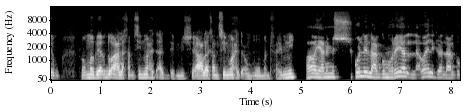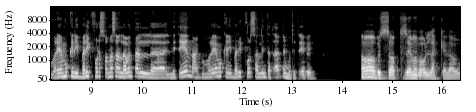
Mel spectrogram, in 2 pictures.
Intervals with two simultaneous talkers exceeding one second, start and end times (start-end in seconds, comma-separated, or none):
none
